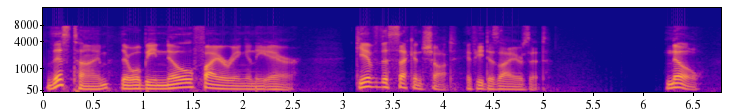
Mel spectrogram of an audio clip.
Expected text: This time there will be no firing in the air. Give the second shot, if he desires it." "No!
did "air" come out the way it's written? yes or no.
yes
